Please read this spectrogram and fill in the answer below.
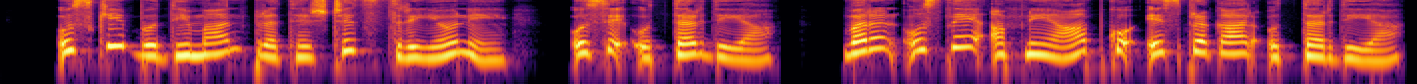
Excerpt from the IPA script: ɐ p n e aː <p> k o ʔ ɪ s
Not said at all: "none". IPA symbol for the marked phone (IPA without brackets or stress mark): p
